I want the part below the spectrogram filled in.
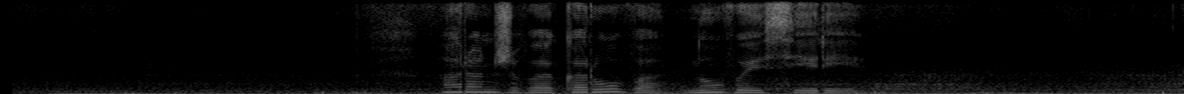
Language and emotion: Russian, neutral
